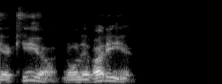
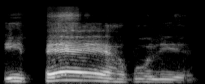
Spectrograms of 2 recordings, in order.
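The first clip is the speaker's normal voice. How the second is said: word drawn out slowly, syllable by syllable; slow dictation; much slower than usual. Shown as a demonstration. Teacher slowly reading out a quiz word. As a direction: spell it out slowly for the class. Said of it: "Quarenta e seis".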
